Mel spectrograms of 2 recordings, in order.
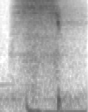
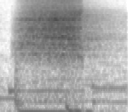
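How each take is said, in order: First: It begins with a plain s sound. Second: It begins with an sh sound. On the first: The speaker calls it wrong. "it'll never be sp" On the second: The speaker calls it right. "but shp"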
